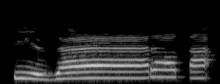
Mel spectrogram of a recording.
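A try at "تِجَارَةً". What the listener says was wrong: Jimnya keras. Tijarota. Tijarata.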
